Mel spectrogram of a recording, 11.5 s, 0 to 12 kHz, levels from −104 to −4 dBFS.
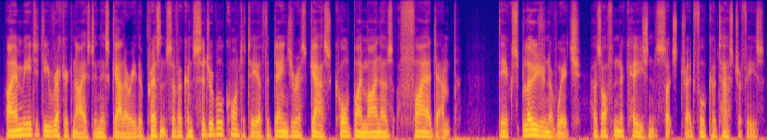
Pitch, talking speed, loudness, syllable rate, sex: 105 Hz, 155 wpm, -20 LUFS, 6.1 syllables/s, male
